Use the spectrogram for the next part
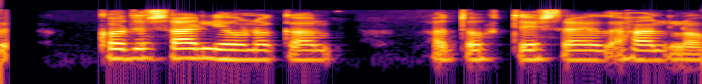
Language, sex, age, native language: Icelandic, female, 12, Icelandic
